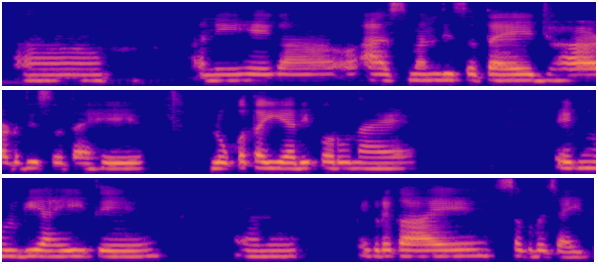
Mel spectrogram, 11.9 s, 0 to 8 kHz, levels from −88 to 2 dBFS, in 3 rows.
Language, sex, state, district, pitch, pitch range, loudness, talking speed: Marathi, female, Maharashtra, Nagpur, 210 Hz, 200-215 Hz, -30 LUFS, 120 wpm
